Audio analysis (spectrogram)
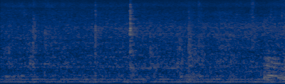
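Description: Turmeric and chili powder fry in a pan with soft, steady sizzling under several faint scraping stirs, quiet and close, with no voices.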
